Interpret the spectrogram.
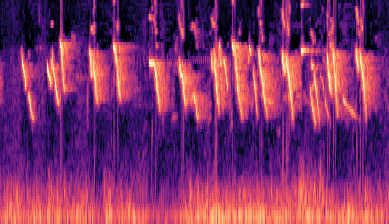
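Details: Saffron finch uttering lively, high chirps in loose pairs and triplets, each a quick descending note, against faint low background noise.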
